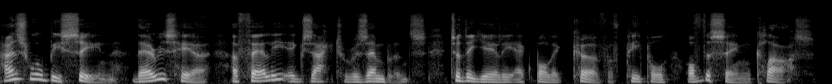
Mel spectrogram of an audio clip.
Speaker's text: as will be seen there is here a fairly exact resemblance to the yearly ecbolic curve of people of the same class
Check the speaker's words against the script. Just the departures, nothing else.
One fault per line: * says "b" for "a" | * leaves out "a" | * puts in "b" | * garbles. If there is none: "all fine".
all fine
